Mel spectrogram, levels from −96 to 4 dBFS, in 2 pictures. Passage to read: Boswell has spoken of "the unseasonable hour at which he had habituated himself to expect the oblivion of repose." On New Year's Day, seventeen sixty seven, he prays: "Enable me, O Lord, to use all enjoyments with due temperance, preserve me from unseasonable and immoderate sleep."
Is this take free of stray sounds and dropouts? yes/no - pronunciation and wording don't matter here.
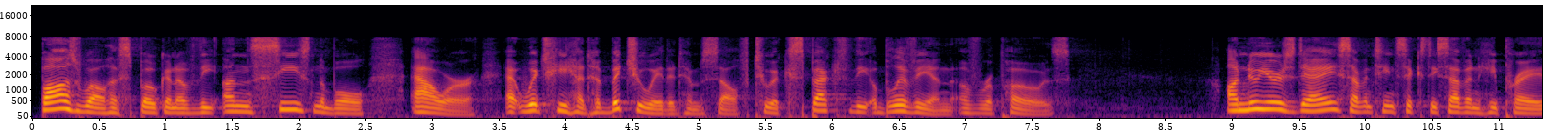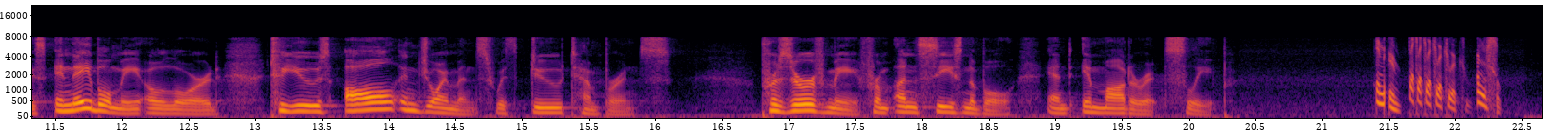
no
